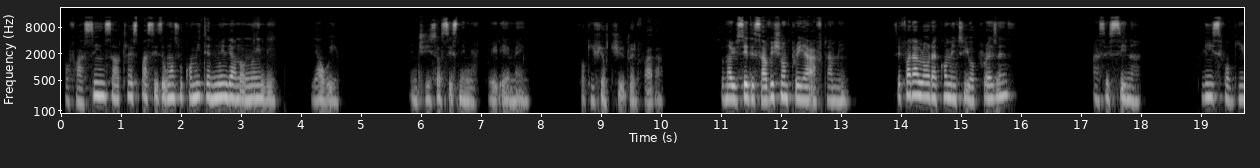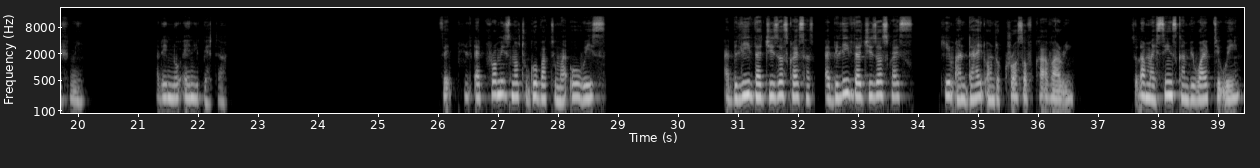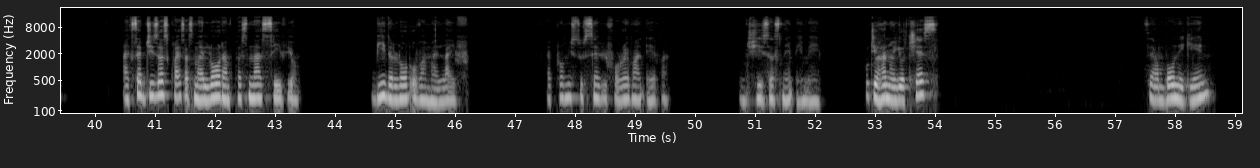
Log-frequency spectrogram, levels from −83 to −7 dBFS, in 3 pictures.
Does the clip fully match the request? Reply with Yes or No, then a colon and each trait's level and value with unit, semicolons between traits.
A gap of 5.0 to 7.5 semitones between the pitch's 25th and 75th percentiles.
No: average, 2.8 semitones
